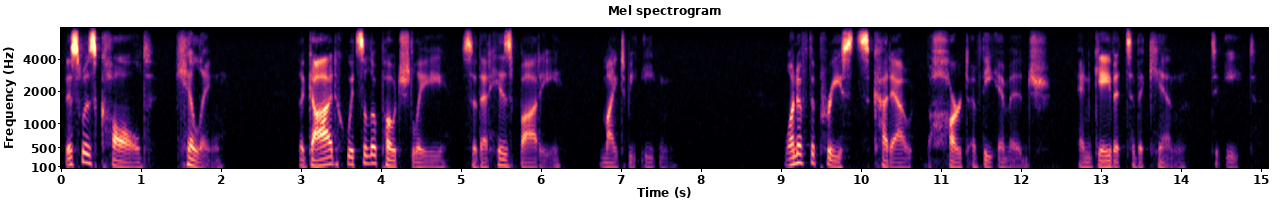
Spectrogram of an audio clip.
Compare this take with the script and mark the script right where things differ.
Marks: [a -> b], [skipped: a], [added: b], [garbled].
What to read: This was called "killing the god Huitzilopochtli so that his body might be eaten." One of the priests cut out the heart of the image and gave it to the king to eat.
This was called "killing the god Huitzilopochtli so that his body might be eaten." One of the priests cut out the heart of the image and gave it to the [king -> kin] to eat.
